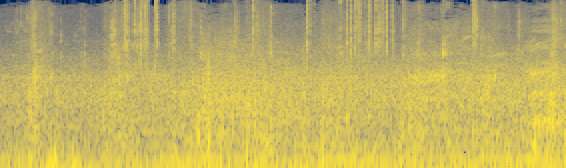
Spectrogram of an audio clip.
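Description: Footsteps crunching on wet gravel as someone walks, irregular short crunches over a steady low rumble.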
